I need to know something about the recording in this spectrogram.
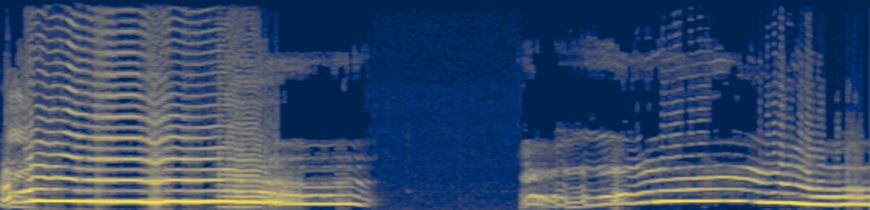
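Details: Loud, sustained Siberian Husky howl with rich harmonics, held level for over three seconds and dropping at the end; after a silent gap, a second long howl arches up and slowly falls.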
